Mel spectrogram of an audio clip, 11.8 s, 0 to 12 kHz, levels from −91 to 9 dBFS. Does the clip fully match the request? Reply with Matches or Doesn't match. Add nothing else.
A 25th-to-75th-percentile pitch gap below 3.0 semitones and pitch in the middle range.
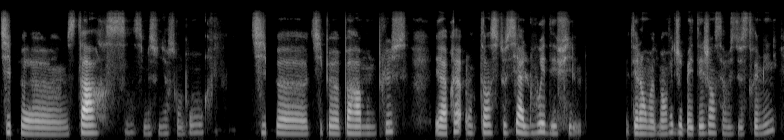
Matches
